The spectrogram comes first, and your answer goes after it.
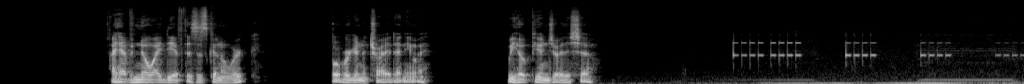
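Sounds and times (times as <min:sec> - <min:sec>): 
speech: 0:01.1 - 0:02.7, 0:03.3 - 0:04.4, 0:05.1 - 0:06.0
iPhone alarm ringing: 0:07.3 - 0:10.2.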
